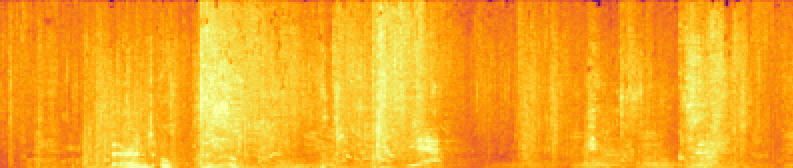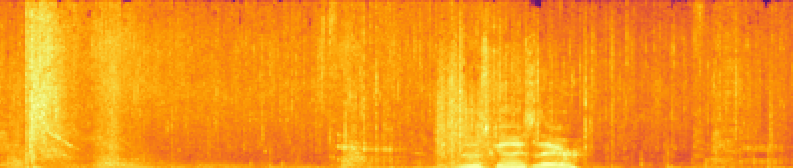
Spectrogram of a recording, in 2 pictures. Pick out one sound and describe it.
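A lightsaber hums and swishes through the air.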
